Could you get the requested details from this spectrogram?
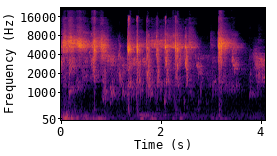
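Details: Budgie chirping and singing at night after moving to a new home: a quick series of bright, high chirps, then a louder chirp and softer warble at the end.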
